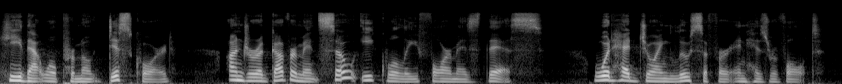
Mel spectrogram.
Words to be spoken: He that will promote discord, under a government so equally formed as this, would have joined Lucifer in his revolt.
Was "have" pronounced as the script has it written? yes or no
no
